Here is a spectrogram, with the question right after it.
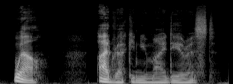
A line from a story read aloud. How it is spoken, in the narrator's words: Kory answered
